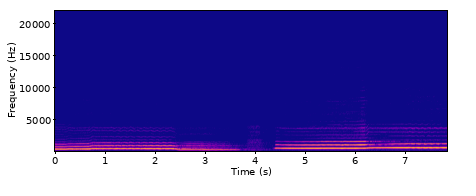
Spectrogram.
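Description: Background music: a slow, wordless melody of long held notes that waver in pitch and step from note to note. It steps down and fades to a brief silence a little under four seconds in, then comes back in and rises a step near the end.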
